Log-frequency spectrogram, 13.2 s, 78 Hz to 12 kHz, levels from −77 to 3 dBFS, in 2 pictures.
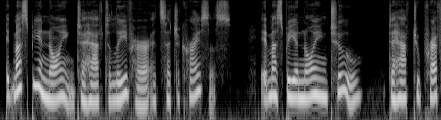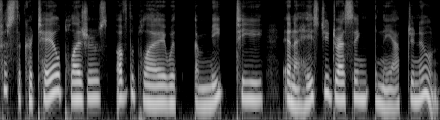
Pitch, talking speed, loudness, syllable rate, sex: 195 Hz, 175 wpm, -21 LUFS, 4.6 syllables/s, female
